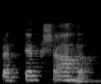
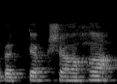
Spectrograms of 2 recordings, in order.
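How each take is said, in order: First: The final h ends without an echoed vowel. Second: The final h is followed by an echoed vowel. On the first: The speaker calls it right. "प्रत्यक्षाह बस इतना ही बहुत है" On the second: The speaker calls it wrong. "प्रत्यक्षा है तो प्रत्यक्षाहा ऐसे पढ़ा जाता है"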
